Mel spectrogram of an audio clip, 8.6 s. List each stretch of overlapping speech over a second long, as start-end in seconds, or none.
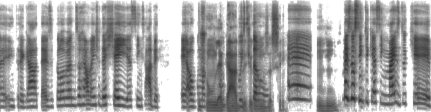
3.9-5.5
